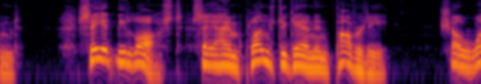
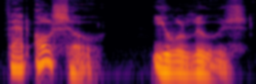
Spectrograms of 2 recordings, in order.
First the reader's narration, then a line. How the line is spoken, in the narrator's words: said the other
